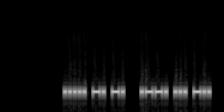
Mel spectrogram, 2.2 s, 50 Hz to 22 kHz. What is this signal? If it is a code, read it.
Morse code, heard as a keyed tone, about 51 wpm, 690 Hz. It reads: 5NN PSD
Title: Ontario QSO Party Exchange 50wpm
